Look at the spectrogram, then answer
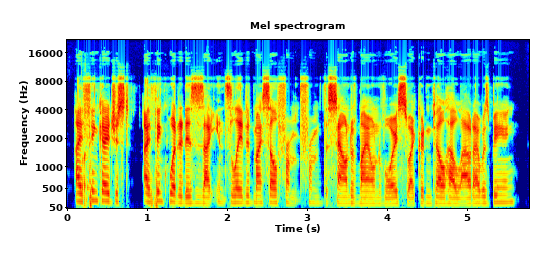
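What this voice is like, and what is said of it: Strained voice. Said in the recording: “I must have been talking really loud because I can feel my voice is kind of strained now”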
